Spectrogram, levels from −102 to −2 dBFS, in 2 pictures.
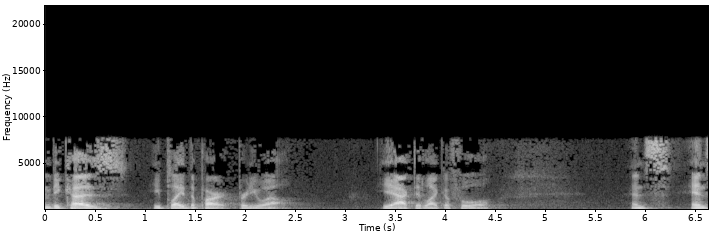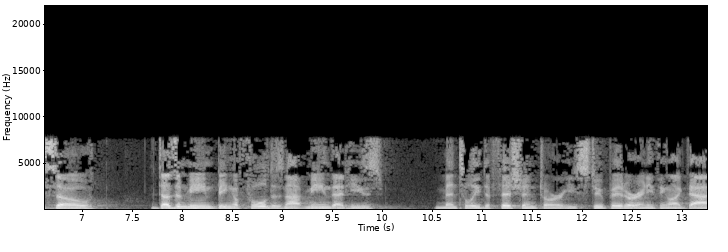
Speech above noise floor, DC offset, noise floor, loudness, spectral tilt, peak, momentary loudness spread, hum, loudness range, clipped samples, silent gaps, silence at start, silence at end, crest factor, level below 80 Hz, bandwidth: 41 dB; under 0.1%; -61 dBFS; -20 LUFS; -4.5 dB/octave; 0 dBFS; 12 LU; none; 8 LU; under 0.1%; none; 0 s; 0 s; 20 dB; -48 dBFS; 8 kHz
